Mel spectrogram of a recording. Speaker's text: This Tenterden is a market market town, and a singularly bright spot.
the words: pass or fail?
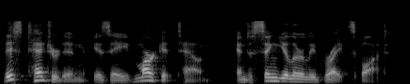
fail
